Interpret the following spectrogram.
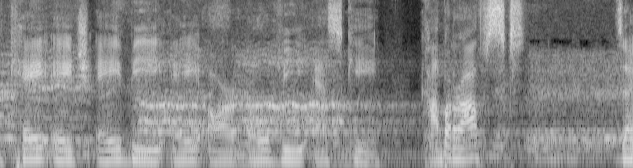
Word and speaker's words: Khabarovsk: I can't pronounce the name, but it's spelled Khabarovsk. Khabarovsk. Is that how you pronounce it? Khabarovsk.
